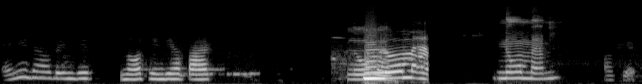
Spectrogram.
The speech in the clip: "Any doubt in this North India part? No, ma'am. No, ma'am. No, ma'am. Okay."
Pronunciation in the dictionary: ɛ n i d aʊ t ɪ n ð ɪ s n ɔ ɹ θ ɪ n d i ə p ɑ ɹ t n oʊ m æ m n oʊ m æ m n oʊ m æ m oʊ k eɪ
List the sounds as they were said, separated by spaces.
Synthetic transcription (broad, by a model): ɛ n i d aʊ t ɪ n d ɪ s n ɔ ɹ t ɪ n d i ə p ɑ ɹ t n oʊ n oʊ m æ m n oʊ m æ m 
